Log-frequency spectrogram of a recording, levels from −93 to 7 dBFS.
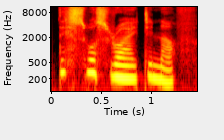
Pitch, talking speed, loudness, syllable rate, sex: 220 Hz, 165 wpm, -18 LUFS, 3.9 syllables/s, female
